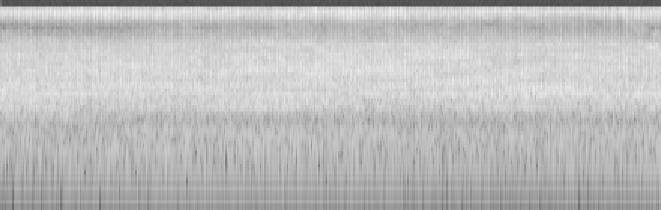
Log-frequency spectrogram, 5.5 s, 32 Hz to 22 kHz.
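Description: Mahindra Arjun 555 DI Power Plus tractor's diesel engine running steadily under load while pulling a rotavator through the field.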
